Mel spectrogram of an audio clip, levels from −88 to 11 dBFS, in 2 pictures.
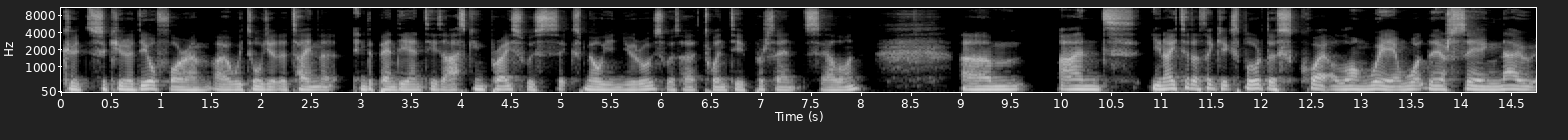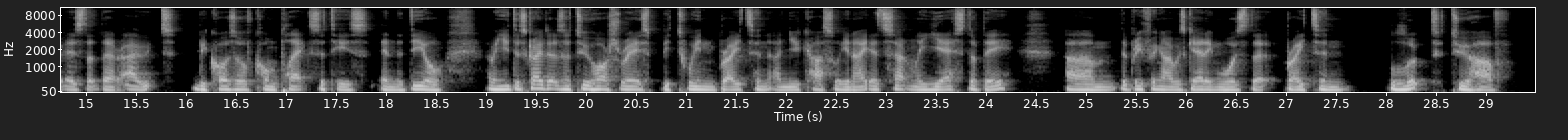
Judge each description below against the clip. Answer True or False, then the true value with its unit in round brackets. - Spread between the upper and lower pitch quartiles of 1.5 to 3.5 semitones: True (2.8 semitones)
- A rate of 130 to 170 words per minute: True (165 wpm)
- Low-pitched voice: True (115 Hz)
